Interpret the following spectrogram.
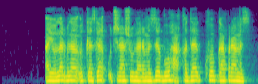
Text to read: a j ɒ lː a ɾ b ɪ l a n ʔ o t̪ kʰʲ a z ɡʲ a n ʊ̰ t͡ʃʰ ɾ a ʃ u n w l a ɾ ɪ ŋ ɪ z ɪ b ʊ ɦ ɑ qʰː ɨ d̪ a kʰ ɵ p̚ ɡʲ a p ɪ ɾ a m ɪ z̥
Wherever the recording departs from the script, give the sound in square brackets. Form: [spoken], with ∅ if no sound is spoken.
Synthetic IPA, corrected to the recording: a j ɒ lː a ɾ b ɪ l a n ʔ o t̪ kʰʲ a z ɡʲ a n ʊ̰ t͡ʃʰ ɾ a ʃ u [∅] w l a ɾ ɪ [m] ɪ z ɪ b ʊ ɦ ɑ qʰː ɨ d̪ a kʰ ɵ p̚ ɡʲ a p ɪ ɾ a m ɪ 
